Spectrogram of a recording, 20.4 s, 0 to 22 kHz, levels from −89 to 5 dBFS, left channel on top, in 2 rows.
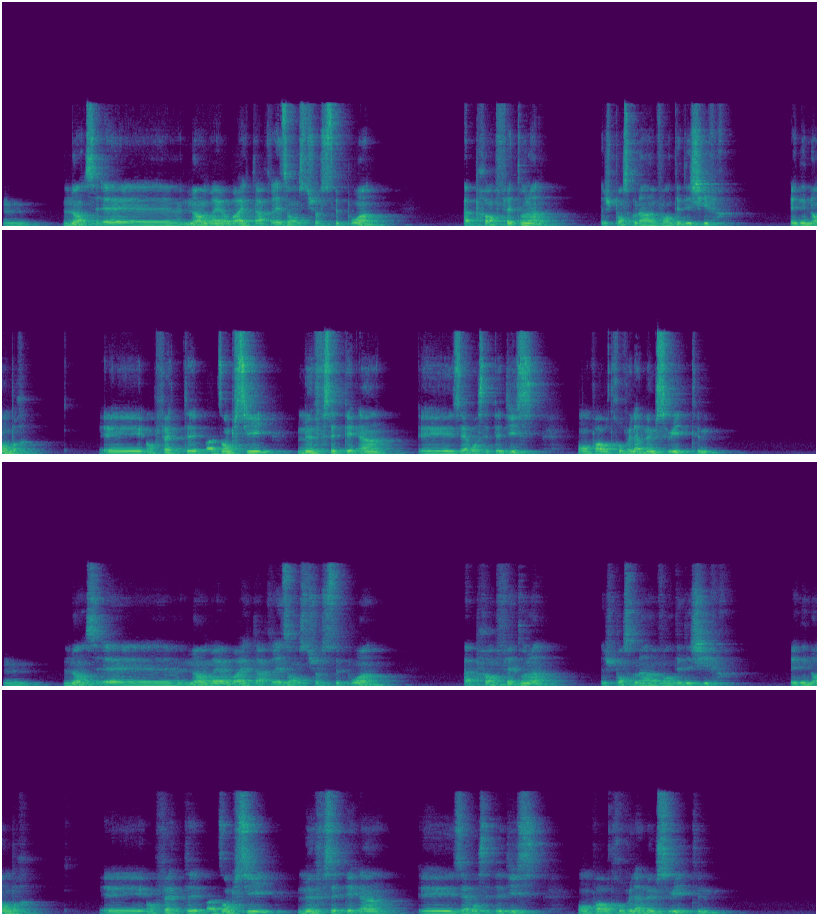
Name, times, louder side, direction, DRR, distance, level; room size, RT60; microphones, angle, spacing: voice 1, 0.0-0.3 0.8-4.7 5.8-6.8 7.5-9.1 9.9-10.5 11.4-13.5 13.9-15.0 15.4-16.8 17.4-19.0, left 2 dB, 45° left, 4 dB, 0.4 m, -24 dB
3.9 x 2.2 x 2.4 m, 0.71 s
head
